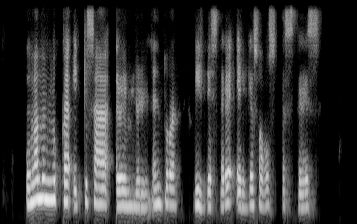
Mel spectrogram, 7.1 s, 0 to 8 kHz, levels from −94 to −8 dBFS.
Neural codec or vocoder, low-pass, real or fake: codec, 16 kHz, 1 kbps, FreqCodec, smaller model; 7.2 kHz; fake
